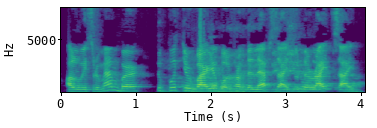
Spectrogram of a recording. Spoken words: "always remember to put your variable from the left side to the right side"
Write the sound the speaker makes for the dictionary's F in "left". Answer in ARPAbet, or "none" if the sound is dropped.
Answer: F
